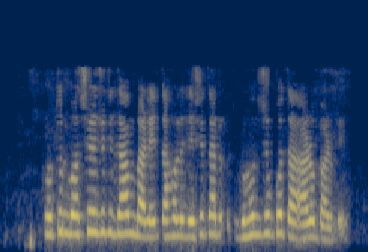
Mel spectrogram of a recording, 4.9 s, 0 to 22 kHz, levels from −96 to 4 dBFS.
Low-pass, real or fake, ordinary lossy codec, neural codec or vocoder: 7.2 kHz; real; AAC, 32 kbps; none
